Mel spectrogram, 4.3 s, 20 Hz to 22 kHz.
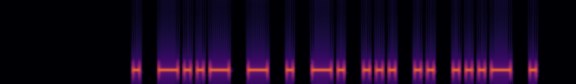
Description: Morse code, heard as a keyed tone, about 25 wpm, 700 Hz. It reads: EXTENSIVE
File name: Nine Letter Words - 25wpm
